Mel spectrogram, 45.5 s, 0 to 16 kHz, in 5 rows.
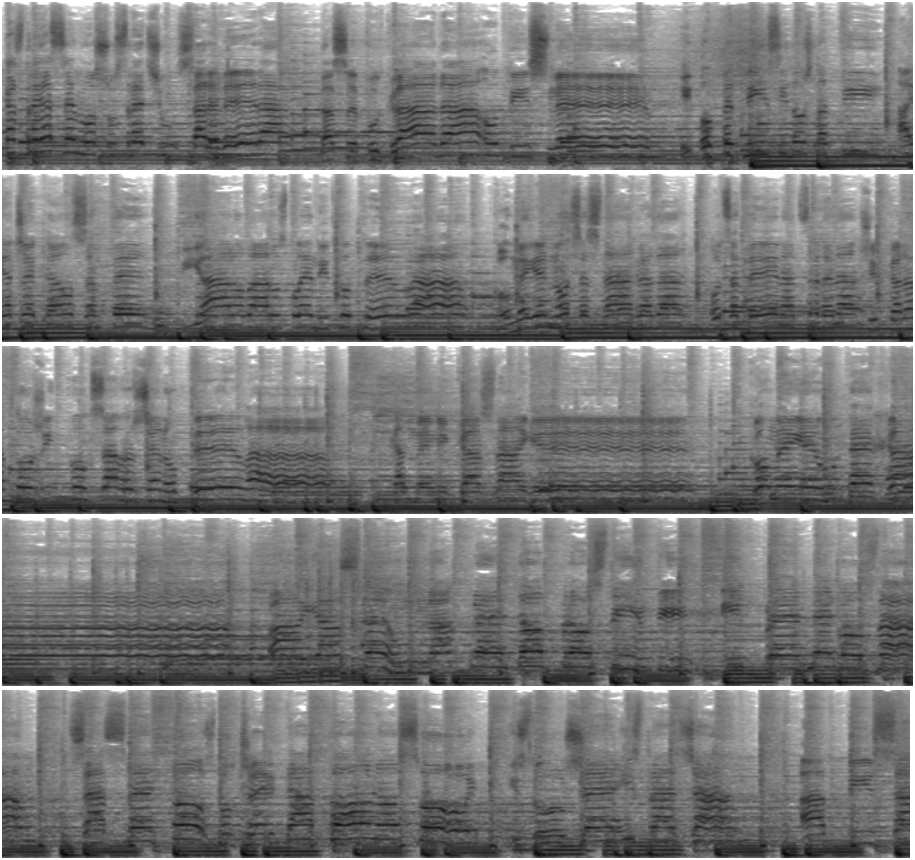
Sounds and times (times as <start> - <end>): Sad music: 0.0 - 11.7, 13.0 - 19.6, 20.2 - 37.1.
